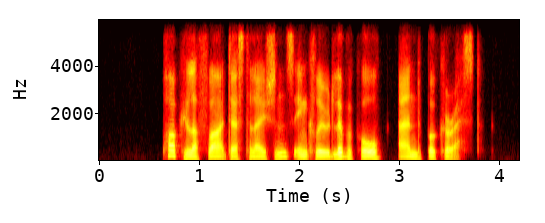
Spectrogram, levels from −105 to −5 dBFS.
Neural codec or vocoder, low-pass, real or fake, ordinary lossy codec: codec, 24 kHz, 0.9 kbps, WavTokenizer, large speech release; 5.4 kHz; fake; Opus, 32 kbps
